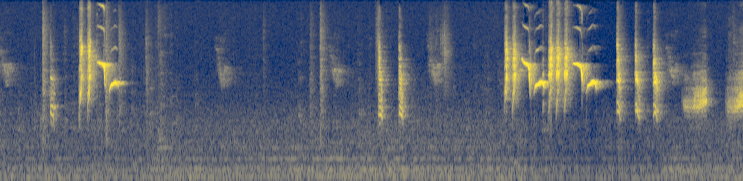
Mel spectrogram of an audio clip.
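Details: Scattered high chips and a short whistled phrase from a white-browed reed warbler, then a longer loud passage of rapid scratchy notes, fluttering whistles and buzzy trills.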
